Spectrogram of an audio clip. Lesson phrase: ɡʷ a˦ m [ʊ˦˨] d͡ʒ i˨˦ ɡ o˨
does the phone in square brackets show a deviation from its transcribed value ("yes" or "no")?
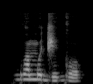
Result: no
